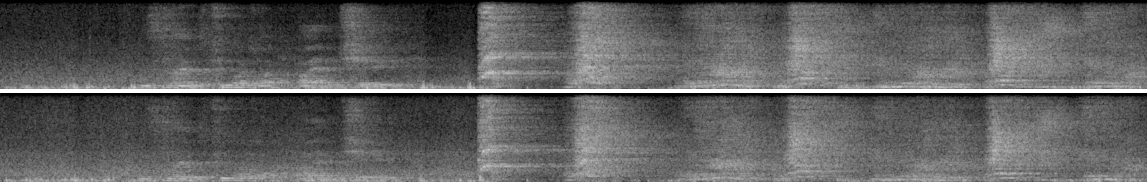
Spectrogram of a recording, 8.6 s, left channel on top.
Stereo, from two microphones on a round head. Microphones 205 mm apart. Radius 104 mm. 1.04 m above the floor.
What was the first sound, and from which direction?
A man speaking, 10° right (ahead or behind).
